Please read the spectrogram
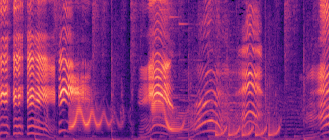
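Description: Bouncy cartoon music with a steady beat. Over it runs a string of springy boing sound effects, each one's pitch arcing up and then back down.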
